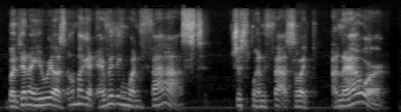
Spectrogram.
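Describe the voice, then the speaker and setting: Excitable husky-voiced man hosting a video chat. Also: on the high side, brisk. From United States. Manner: chatty, excitable, many fillers and restarts. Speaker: host. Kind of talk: casual video call chat. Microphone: video call.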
